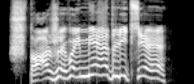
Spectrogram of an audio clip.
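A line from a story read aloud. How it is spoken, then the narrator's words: Monstrous creature's growl. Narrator (Russian): зарычало существо, похожее на слона и осьминога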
